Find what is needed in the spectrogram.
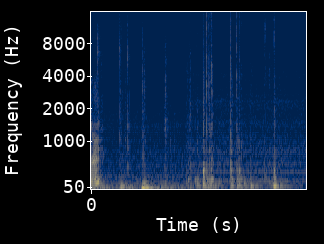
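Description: A handful of irregular clicks and taps from computer input at a desk, about five or six, spaced unevenly.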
